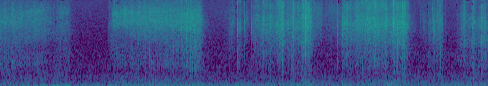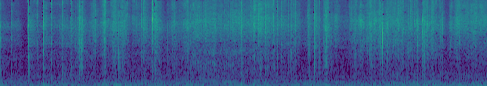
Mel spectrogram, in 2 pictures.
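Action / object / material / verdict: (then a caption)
scrape / woven placemat / woven fabric / none. Long nails scratch across the textured weave of a grey, glittery woven placemat lying flat on a table. The result is a steady, bright, scratchy rasp with brief pauses between strokes and occasional sharp clicks, over a low background rumble.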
